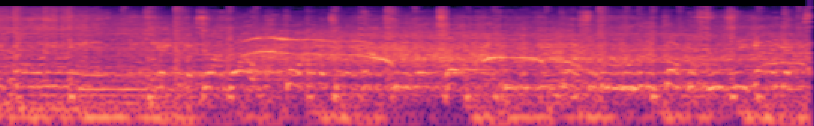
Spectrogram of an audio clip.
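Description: K-pop music with singing over a steady bass beat.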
